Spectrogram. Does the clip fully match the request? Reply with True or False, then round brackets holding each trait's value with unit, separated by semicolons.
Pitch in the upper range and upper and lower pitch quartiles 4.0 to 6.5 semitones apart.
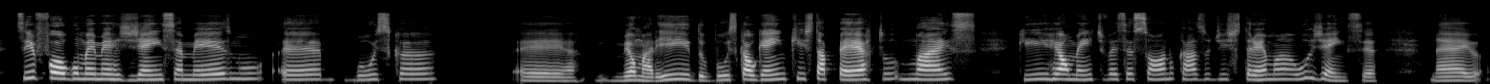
False (230 Hz; 2.7 semitones)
